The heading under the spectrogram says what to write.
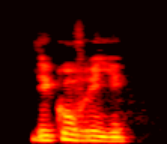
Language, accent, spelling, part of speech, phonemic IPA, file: French, Canada, découvriez, verb, /de.ku.vʁi.je/, LL-Q150 (fra)-découvriez.wav
- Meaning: inflection of découvrir: 1. second-person plural imperfect indicative 2. second-person plural present subjunctive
